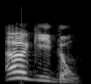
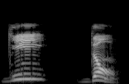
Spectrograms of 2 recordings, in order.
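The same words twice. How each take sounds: First: Said in the usual way. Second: "guidon" split as gui, pause, don; syllable by syllable. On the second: Shown as a demonstration. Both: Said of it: "L'association de ces syllabes donne".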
